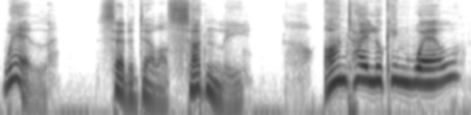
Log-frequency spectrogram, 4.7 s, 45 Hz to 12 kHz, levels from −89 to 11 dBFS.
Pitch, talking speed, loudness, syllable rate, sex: 170 Hz, 100 wpm, -18 LUFS, 4.2 syllables/s, male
